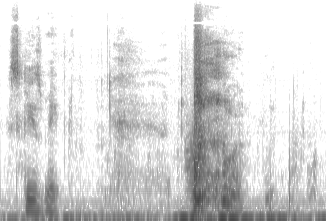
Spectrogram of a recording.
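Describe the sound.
A single cough from a person at a microphone who missed the cough button: a sharp, loud, rough burst near the middle, set among softer throat and breath noises.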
